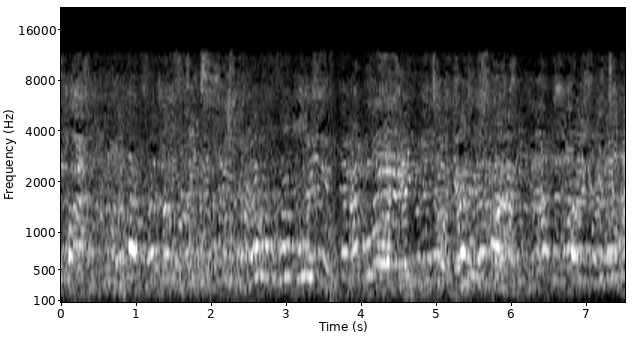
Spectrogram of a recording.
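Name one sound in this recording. A dense crowd of men and women talks and shouts over one another indoors.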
